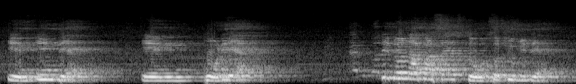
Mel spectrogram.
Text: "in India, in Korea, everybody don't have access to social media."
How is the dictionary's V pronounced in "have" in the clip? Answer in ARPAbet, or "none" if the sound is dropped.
F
